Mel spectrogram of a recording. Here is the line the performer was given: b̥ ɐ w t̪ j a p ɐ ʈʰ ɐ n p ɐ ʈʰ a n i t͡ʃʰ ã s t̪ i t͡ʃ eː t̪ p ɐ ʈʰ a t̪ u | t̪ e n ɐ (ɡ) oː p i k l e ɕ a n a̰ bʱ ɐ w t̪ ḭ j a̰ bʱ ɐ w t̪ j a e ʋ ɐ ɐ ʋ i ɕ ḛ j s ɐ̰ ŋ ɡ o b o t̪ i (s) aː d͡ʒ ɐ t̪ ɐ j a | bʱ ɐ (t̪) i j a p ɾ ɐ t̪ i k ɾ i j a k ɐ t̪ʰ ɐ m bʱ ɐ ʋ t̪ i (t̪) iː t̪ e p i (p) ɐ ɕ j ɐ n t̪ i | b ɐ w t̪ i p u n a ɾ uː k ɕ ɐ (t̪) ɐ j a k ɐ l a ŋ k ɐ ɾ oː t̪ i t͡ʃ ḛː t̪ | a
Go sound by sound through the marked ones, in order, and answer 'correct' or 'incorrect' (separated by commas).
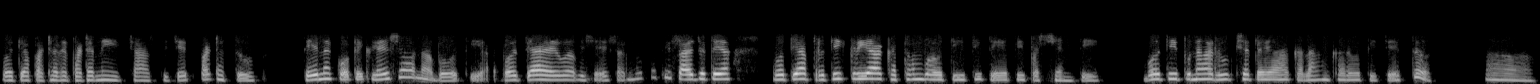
incorrect, correct, correct, correct, correct, correct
